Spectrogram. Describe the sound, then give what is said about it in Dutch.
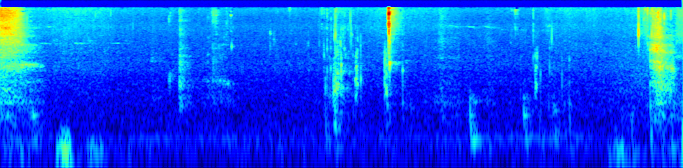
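Quiet sipping of tea: a few soft slurps and wet mouth sounds with small clicks, scattered irregularly over low background hum, with no talking. “En dan even een slokje thee.”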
